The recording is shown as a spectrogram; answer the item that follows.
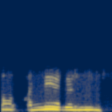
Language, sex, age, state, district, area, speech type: Telugu, other, 18-30, Telangana, Mahbubnagar, rural, conversation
